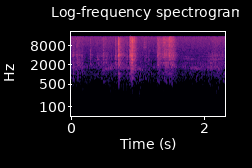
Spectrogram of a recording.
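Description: A few light clicks and clinks from a thin metal craft chain being handled and laid across a burlap canvas, clustered about a second in.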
